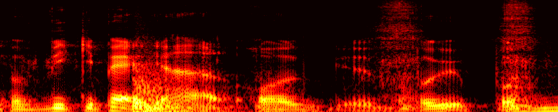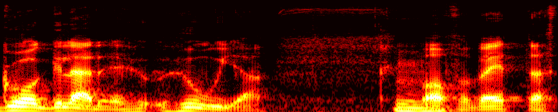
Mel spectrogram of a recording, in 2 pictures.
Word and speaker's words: Hooja: Hooja uttalas Hooja är en elektronisk musikgrupp från Gällivare bestående av Joakim Littner och Marcus Martin.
